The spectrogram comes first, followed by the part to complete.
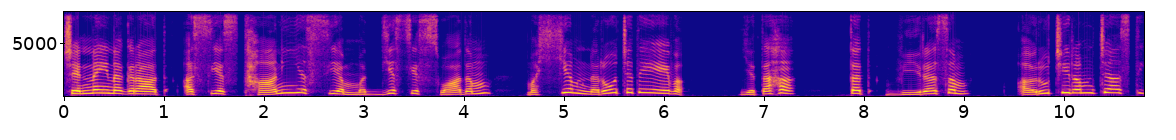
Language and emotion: Sanskrit, disgusted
